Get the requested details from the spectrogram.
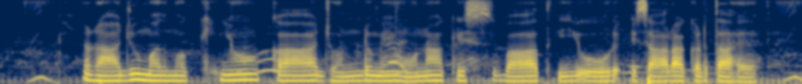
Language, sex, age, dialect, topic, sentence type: Hindi, male, 18-24, Kanauji Braj Bhasha, agriculture, statement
